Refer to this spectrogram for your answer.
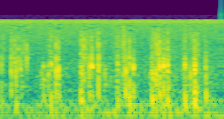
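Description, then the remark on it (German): Horse hooves clip-clop in a steady, rhythmic walking pattern as two friends ride the horses Amadeus and Pascal on the way to Falkenstein, a series of hollow knocking beats with no talking. “Wenig später sind die beiden Freundinnen unterwegs nach Falkenstein. Tina auf Amadeus, Bibi auf Pascal.”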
